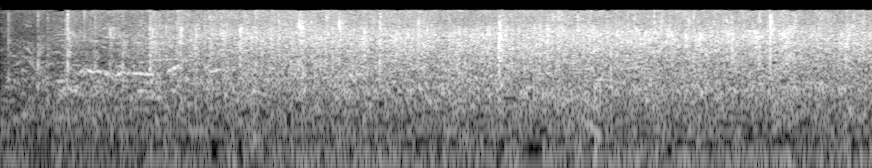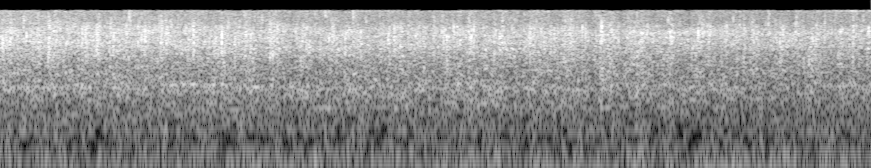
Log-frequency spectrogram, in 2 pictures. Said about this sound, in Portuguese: Deus é bom, aplauda mesmo o Senhor, porque Ele é bom.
